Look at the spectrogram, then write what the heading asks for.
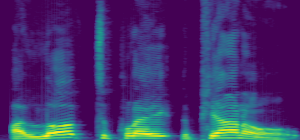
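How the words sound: The voice stretches 'piano' and carries on. The sentence continues. The speaker calls it right. "piano 그러면서 약간 끌어주는 거예요"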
